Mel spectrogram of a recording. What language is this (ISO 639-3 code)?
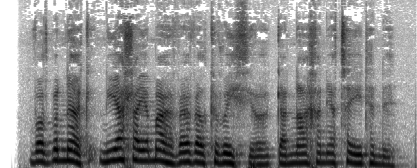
cym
